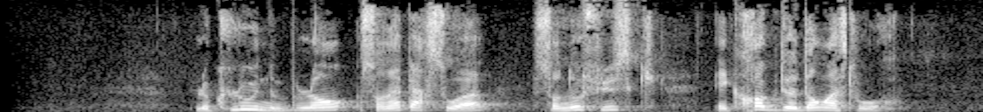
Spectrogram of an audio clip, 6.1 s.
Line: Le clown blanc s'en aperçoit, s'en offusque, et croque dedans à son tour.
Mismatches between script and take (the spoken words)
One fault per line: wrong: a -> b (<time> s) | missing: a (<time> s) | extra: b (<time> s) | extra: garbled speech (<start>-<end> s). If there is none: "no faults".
missing: son (5.2 s)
